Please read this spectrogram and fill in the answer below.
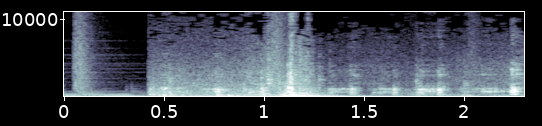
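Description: Background music ends abruptly. A woman then makes irregular, exaggerated wordless vocal noises, with a loud thump about a second in.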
